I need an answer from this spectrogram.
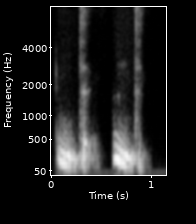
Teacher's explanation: দয়ের সঙ্গে কোনো স্বরধ্বনি উচ্চারিত হয়নি, তাই এর নিচে আমি একটা হর্ষ চিহ্ন ব্যবহার করেছি। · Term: বদ্ধ অক্ষর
